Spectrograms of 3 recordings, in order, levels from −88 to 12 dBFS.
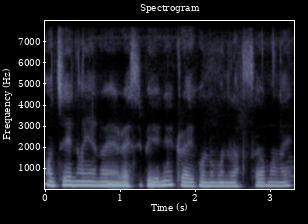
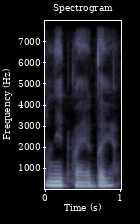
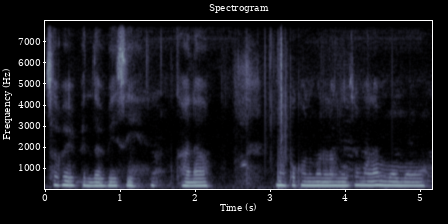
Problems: none marked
